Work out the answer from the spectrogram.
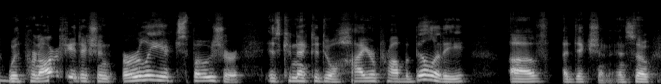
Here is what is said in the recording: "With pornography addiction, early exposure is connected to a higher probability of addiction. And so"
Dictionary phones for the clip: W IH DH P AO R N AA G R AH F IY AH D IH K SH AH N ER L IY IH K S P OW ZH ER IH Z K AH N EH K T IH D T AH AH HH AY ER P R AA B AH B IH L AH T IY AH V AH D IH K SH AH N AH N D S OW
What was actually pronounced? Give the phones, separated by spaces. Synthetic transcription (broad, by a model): W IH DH P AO R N AA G R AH F IY AH D IH K SH AH N ER L IY IH K S P OW ZH ER IH Z K AH N EH K T IH D T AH AH HH AY ER P R AA B AH B IH L AH T IY AH V AH D IH K SH AH N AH N S OW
